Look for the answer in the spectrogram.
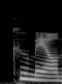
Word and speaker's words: Kumail: and the voice of Camille Nanjiani. – Ooh. – I totally said that wrong, didn't I? – Kumail Nanjiani.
